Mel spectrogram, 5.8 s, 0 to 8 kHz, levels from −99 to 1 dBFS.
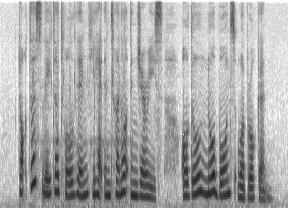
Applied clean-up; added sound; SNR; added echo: neural separator model SepFormer DNS4.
